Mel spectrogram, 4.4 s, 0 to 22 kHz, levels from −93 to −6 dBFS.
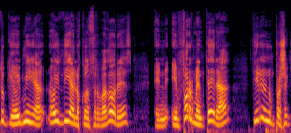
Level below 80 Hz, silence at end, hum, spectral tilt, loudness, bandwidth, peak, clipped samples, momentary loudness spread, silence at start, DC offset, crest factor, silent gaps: -54 dBFS; 0 s; none; -5 dB/octave; -21 LUFS; 16.5 kHz; -4 dBFS; under 0.1%; 9 LU; 0 s; under 0.1%; 18 dB; none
